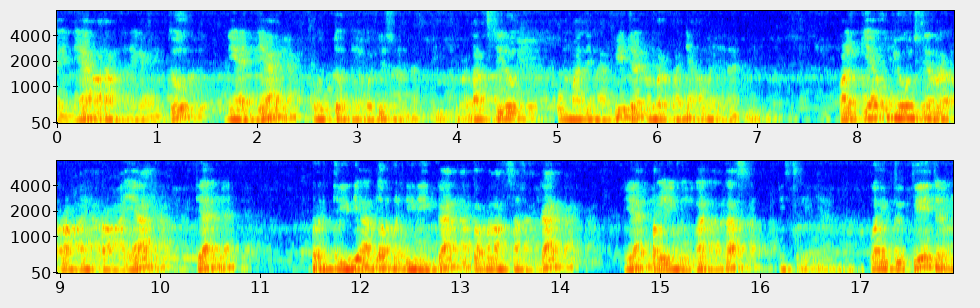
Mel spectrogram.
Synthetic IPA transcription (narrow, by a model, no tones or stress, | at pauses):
ɲaoɾaŋmənekait̪u | niat̪̚ɲaunt̪ʊk̚məɡod̪ismana̰bḭa̰t̪aksiɾʊʔ̚umat̪inabidanməmpərbaɲakowaja̰nabḭ | walokijaud͡ʒausɪrɾɔŋa̰ja̰ʔɾɔŋajaʔd̥an | b̥ərdiɾiat̪awməndiɾikanat̪awməlaksanakan | japərliɡuŋanat̪asist̪ɾḭɲa̰waɦit̪ut̪idan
